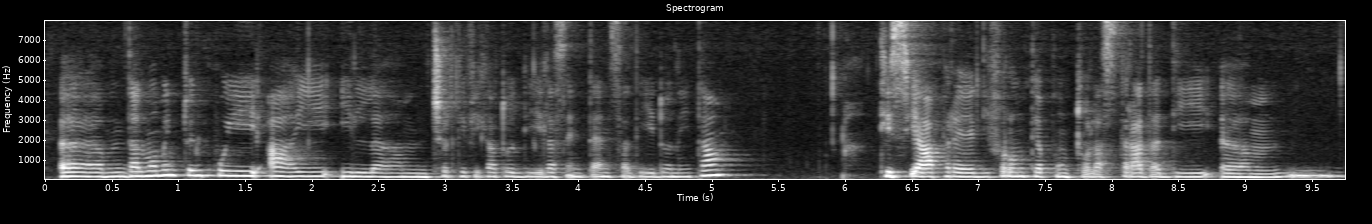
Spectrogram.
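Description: A woman's somewhat breathy, dark and mellow voice at medium pitch, with fairly even intonation. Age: 40s. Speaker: photography curator and adoptive mother. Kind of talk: podcast interview. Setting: studio, on video.

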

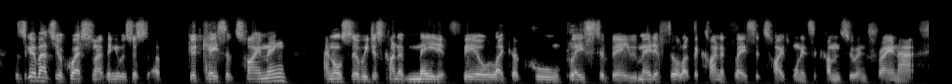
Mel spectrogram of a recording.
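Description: Very fast and with fairly even intonation, a man with a West Country accent speaks in a bright, sharp tone, the sound dry and close with no echo. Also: medium pitch for a man. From England, Bristol. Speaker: gym owner and podcast host. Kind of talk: interview.

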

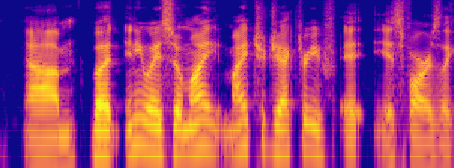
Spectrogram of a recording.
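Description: A man with a normal speaking voice at a fairly quick pace and lively intonation, in a very clean recording with a silent background. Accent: American. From North Florida, US. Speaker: neuroscience PhD graduate. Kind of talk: casual interview chat.

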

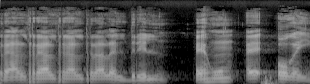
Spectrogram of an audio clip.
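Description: Medium in pitch, this man has an unremarkable speaking voice. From Puerto Rico, Levittown (Toa Baja). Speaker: urban music artist. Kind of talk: casual interview.

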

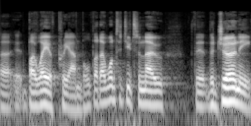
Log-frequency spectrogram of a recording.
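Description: A plain, everyday voice from a man, fairly low in pitch, at a moderate pace with ordinary pitch variation and a quiet background. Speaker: neuroscientist and event moderator. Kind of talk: moderating a panel event. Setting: live event with audience.

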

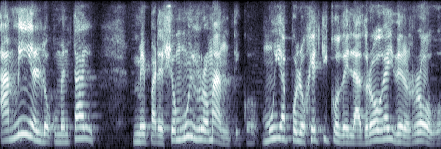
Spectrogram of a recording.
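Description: High-pitched and lively in intonation, a man talks at a fairly slow pace. His loudness stays very even. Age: 60s. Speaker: former bank robber. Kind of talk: radio interview. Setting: phone call.

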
